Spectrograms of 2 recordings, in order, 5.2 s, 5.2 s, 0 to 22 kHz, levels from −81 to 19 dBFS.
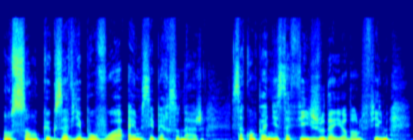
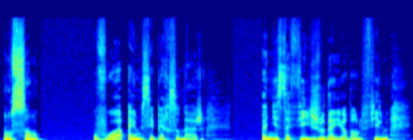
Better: first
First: none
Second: audio cutting out; at 0.5 s for 0.5 s and at 3 s

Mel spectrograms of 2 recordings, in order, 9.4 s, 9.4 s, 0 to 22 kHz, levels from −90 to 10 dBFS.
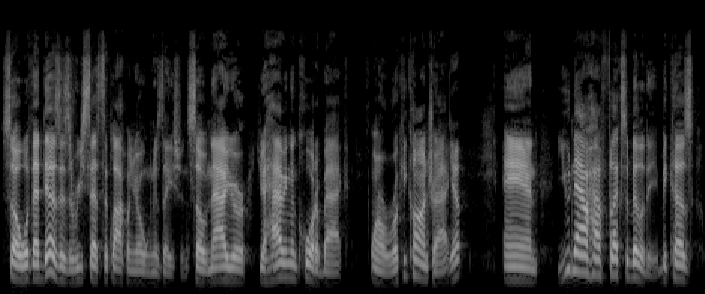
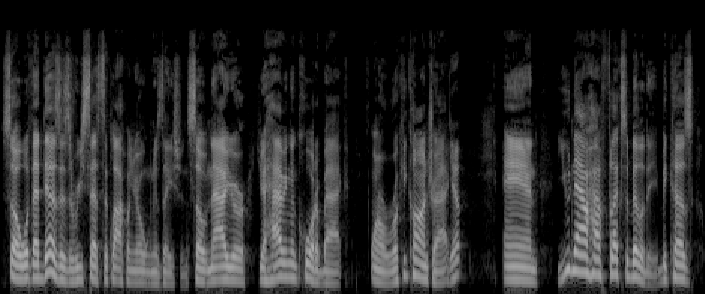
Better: second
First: thin; somewhat; fading below 300 Hz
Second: none

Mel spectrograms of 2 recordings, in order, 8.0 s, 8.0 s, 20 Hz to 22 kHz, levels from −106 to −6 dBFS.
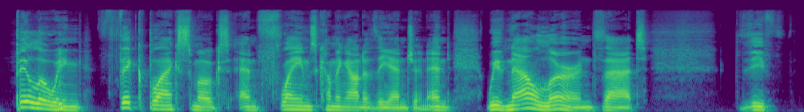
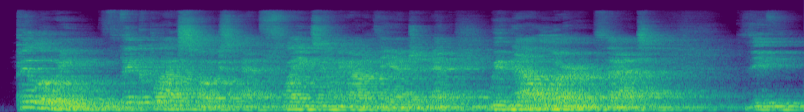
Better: first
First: none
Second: room echo; strong; dies away in 2.3 s // off-mic speech; far

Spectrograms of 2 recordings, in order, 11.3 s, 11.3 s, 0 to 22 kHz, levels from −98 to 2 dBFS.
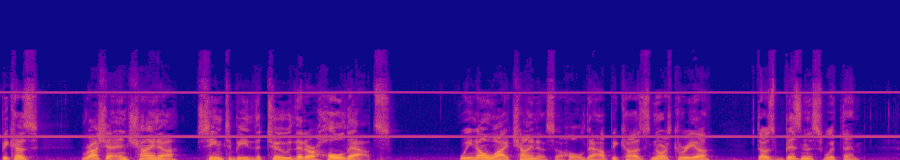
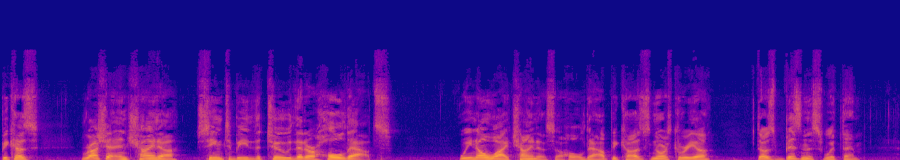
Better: second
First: high-pitched whine; noticeable; throughout; 3 kHz, 20 dB below the speech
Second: none

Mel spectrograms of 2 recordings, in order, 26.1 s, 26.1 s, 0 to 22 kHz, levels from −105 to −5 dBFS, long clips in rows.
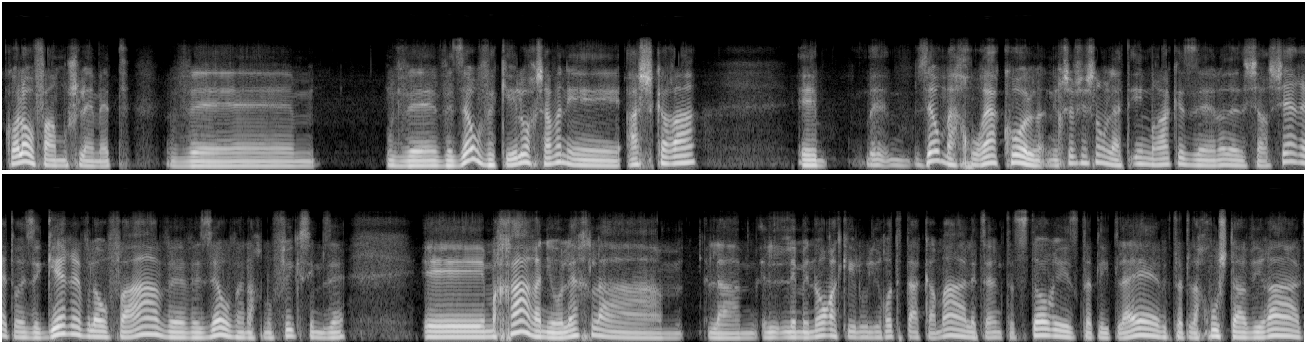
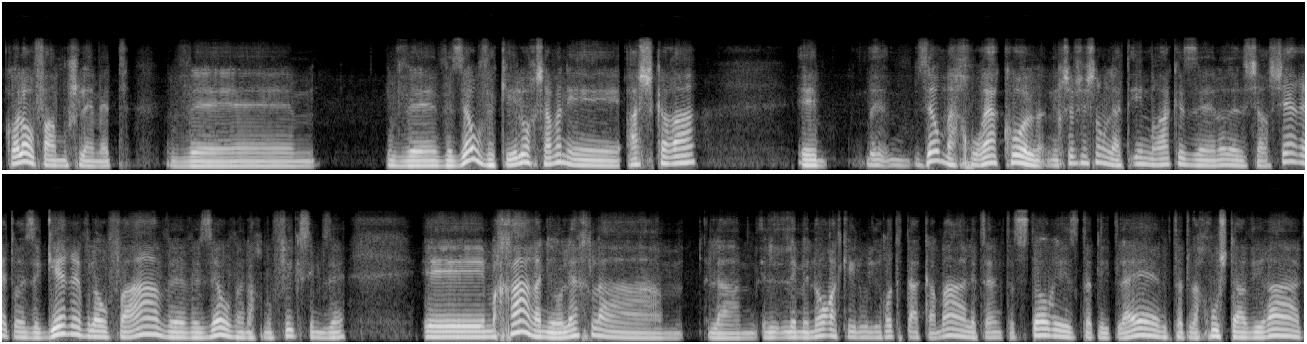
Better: first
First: garbled, watery; slightly; nothing above 7.5 kHz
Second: garbled, watery; badly; nothing above 7.5 kHz

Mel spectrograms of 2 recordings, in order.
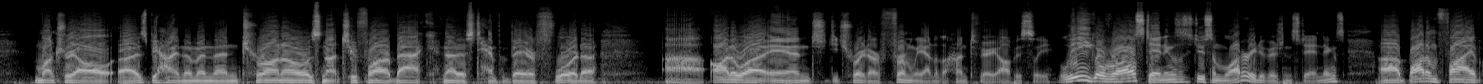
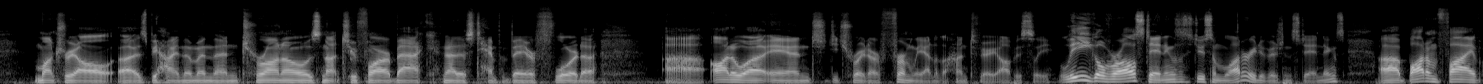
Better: second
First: distortion; heavy; 12% of the sound clipped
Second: none

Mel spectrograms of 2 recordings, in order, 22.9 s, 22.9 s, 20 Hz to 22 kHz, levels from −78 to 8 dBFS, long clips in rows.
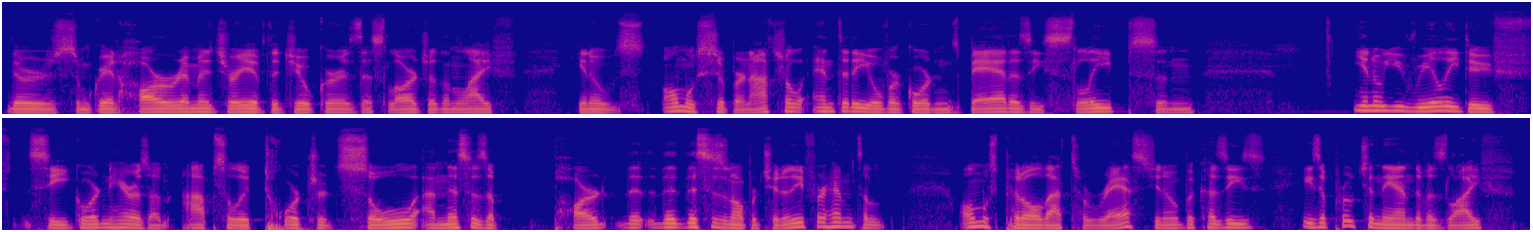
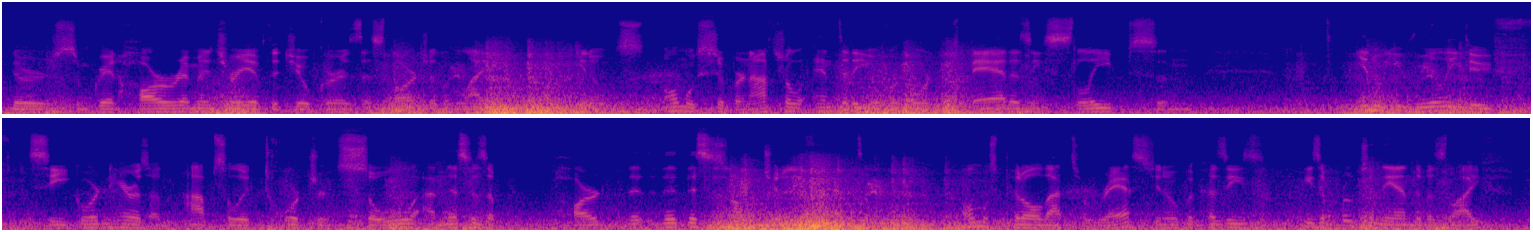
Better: first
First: none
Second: wind noise on the microphone; heavy; 2 dB above the speech

